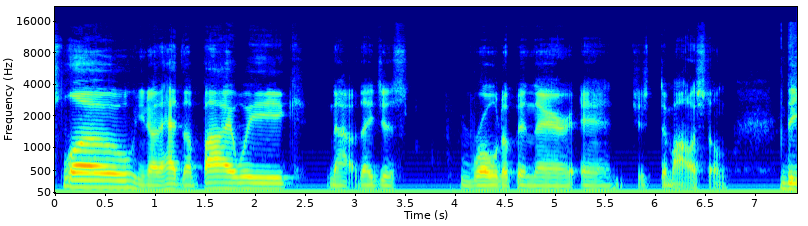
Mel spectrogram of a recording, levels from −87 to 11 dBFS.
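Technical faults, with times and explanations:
Throughout, mains hum: a steady low tone at 60 Hz sits under the speech for the whole clip, fairly prominent at roughly 15 dB below the speech level. It comes from the power line leaking into the signal through a ground loop or a nearby transformer. Unlike wind rumble or handling noise, it holds a fixed pitch and level and never fluctuates with the speech, and its tonal character separates it from broadband hiss.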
